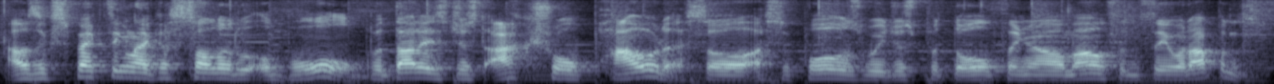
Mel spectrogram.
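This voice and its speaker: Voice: medium pitch, fast, soft background music. A person giving casual, exclamatory reactions on a vlog while eating sour candy, giggly and dramatically complaining. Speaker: vlog presenter.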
